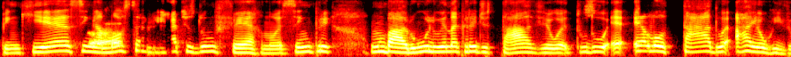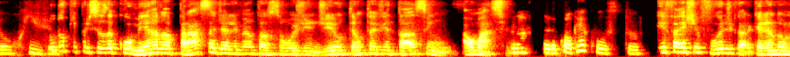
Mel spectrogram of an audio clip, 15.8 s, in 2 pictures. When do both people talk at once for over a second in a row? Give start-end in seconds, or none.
none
